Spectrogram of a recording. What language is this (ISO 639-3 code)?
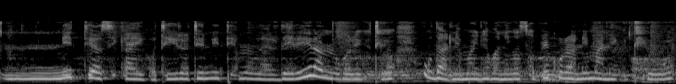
nep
